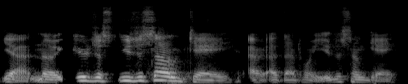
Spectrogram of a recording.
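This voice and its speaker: A young man co-hosting a podcast, brash and joking, swinging between loud boasts and mutters. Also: on the low side, big pitch swings, normal speed. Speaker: podcast co-host. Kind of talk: casual chat among friends.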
